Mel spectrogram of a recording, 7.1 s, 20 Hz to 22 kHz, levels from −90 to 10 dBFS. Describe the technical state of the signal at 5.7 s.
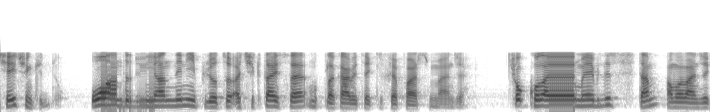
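At 5.7 s the signal is inside a packet loss with last packet repeated, spanning 5.5 to 5.74 s. For those 240 ms the receiver replays the last good packet, so the run buzzes as a short robotic stutter.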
